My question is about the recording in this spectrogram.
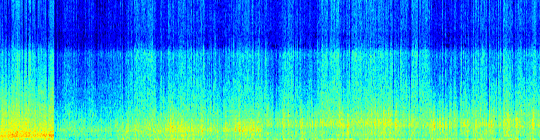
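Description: Wind and road noise of a moving motorbike: loud wind buffeting on the microphone for about the first second, then a sudden drop to a steadier, quieter rushing hiss.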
